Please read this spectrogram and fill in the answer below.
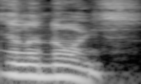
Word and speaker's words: Illinois: Do you say Illinois or do you say Illinois? I say it's Illinois because the S is silent.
